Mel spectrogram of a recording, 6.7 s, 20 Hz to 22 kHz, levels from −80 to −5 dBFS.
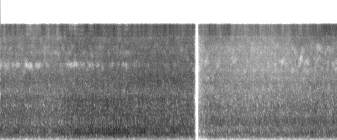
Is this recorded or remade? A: remade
